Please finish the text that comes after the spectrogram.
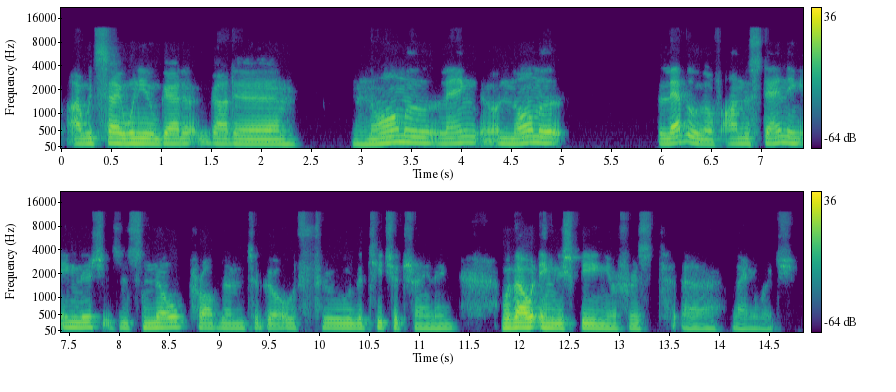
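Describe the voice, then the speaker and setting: A man's voice: medium pitch, flat delivery, a little slow, warm tone, poor audio. A man with a German accent, a native German speaker, talking earnestly as a qigong teacher on a video call, sometimes searching for words.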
